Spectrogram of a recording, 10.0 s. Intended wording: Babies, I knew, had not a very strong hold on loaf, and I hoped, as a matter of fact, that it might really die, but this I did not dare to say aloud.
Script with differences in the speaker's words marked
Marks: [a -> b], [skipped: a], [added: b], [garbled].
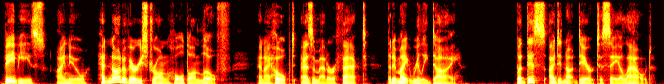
Babies, I knew, had not a very strong hold on loaf, and I hoped, as a matter of fact, that it might really die, but this I did not dare to say aloud.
